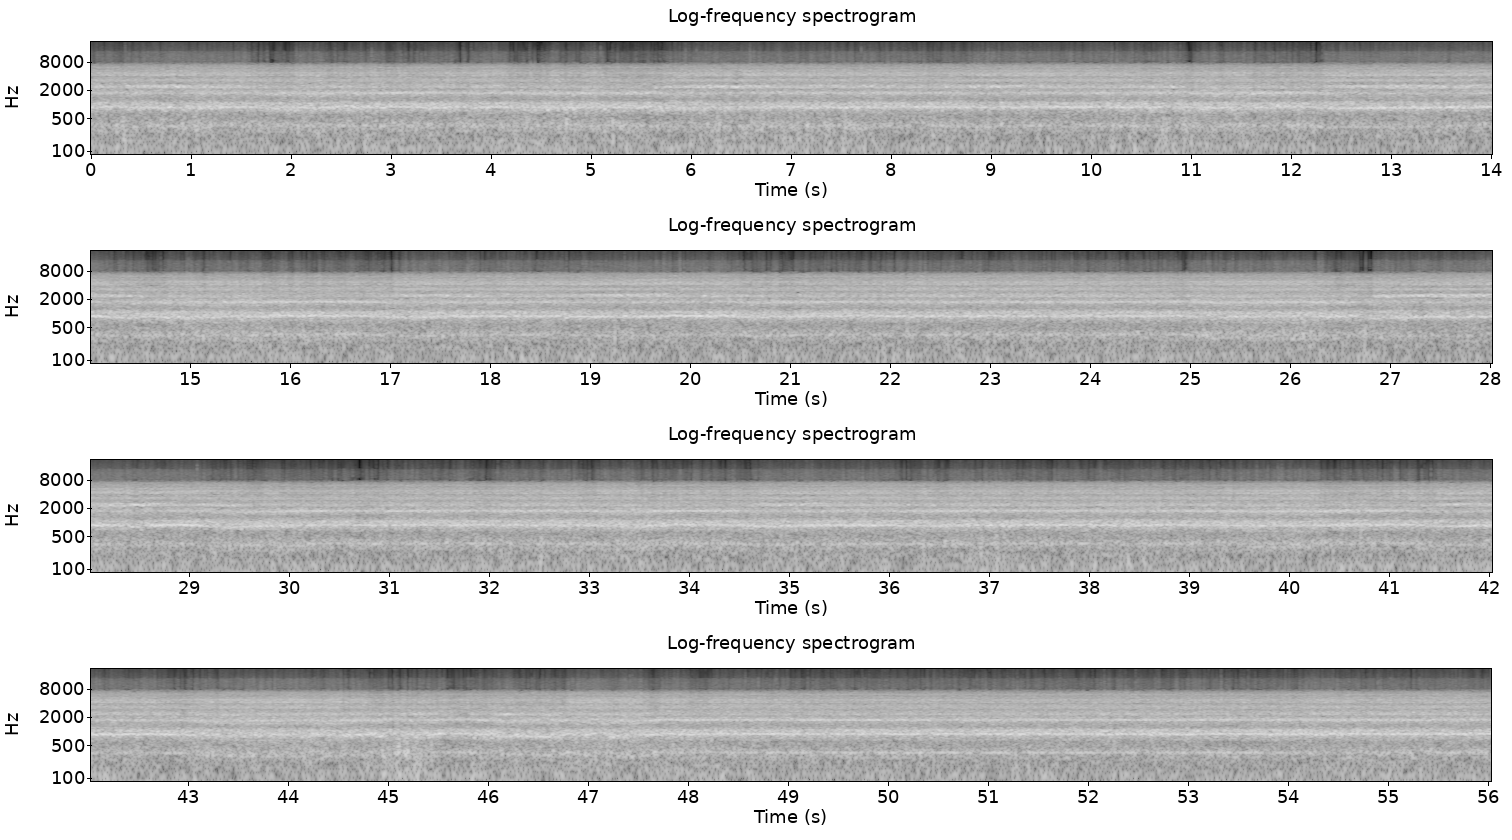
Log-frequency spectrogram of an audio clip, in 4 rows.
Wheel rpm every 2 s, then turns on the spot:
220, 220, 220, 230, 230, 230, 220, 210, 230, 220, 230, 230, 230, 210, 210, 230, 230, 230, 230, 230, 220, 220, 220, 220, 230, 230, 230, 230.
none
